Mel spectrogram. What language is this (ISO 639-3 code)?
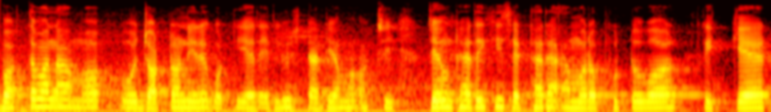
ori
